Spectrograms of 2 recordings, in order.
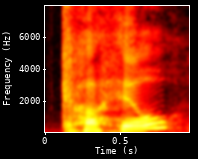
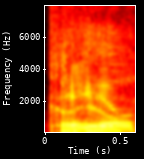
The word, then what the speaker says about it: Cahill: the way is Derek Cahill c a h i l l Cahill I mean is that how you would pronounce that Derek unor Cahill kahill kahill shout out to that that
